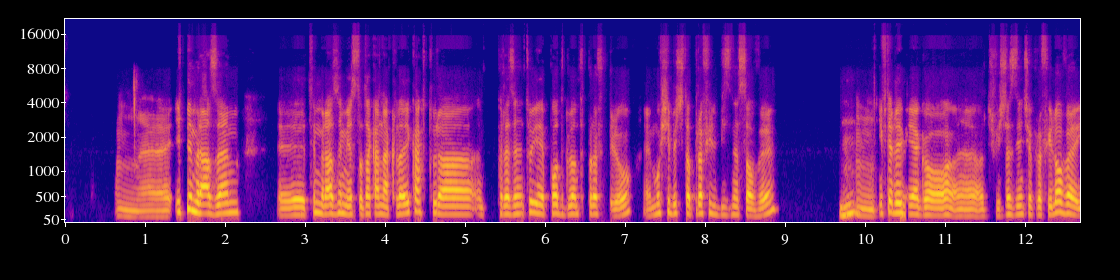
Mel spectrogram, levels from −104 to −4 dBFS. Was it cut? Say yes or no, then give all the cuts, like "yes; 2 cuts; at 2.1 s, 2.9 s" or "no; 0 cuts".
yes; 3 cuts; at 7.2 s, 10.5 s, 11.7 s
